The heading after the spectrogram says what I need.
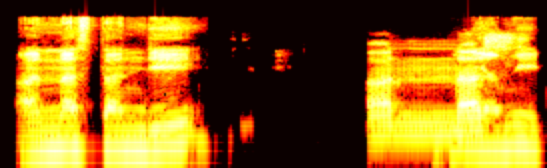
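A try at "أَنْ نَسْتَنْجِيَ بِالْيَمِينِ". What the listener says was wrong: anastanjia. Karena ada an. Ketika nasab, tanda nasabnya nampak tuh fathahnya. Anastanjia bil yamini.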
